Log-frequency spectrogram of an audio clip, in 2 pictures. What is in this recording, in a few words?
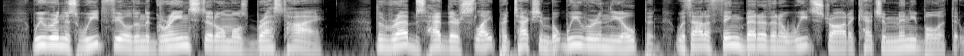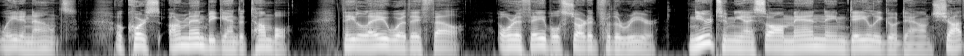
voiceovers; Narration Diary Quote 2 (male); Graphic Design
